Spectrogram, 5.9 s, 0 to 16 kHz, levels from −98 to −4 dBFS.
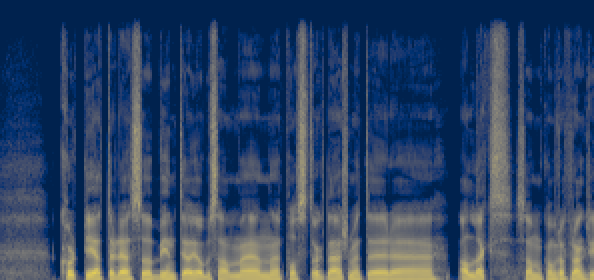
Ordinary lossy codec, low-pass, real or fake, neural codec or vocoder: none; 14.4 kHz; real; none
